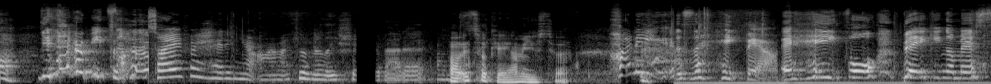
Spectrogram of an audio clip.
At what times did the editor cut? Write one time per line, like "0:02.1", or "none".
0:01.5
0:06.7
